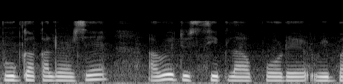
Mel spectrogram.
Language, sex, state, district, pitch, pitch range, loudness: Nagamese, female, Nagaland, Dimapur, 185 Hz, 180-200 Hz, -14 LUFS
